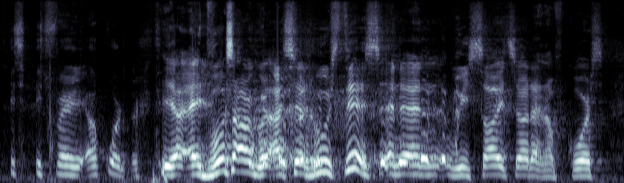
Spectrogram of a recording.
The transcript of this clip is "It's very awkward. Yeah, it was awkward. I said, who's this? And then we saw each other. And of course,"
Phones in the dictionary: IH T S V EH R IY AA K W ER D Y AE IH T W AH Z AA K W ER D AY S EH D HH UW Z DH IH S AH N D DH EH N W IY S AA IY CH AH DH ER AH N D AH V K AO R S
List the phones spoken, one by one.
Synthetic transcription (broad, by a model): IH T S V EH R IY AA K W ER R Y AE IH T W AH Z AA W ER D AY S EH D HH UW Z DH IH S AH N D DH EH N W IY S AA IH S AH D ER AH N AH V K AO R S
